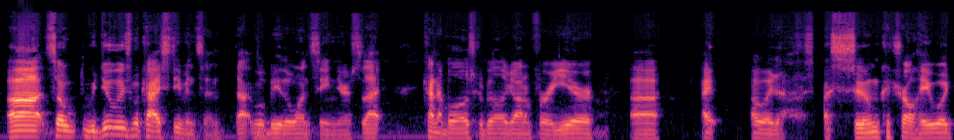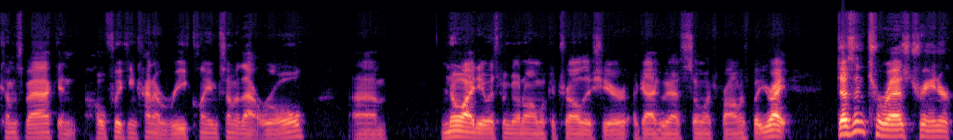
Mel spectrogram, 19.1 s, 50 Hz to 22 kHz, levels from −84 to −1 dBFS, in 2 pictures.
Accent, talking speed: American, 215 wpm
